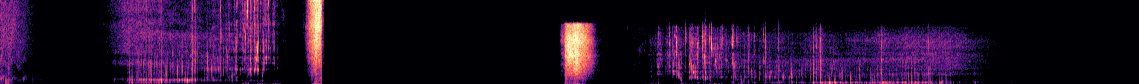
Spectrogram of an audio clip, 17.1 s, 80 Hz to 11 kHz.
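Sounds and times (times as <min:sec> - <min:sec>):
cola pouring into glass: 0:01.6 - 0:04.3, 0:09.7 - 0:14.8.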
